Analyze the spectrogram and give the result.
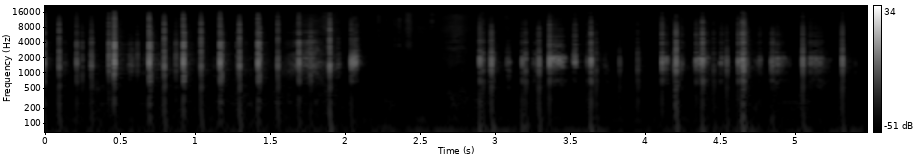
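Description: Metal finger picks tap and scratch the cardboard cover of a large, solid hardcover puzzle book. The result is a rapid, uneven run of short, dry, clicky taps centered around 1.5 kHz, mixed with brief stretches of soft scratchy rustling. There is a near-silent pause in the middle before the tapping picks up again.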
